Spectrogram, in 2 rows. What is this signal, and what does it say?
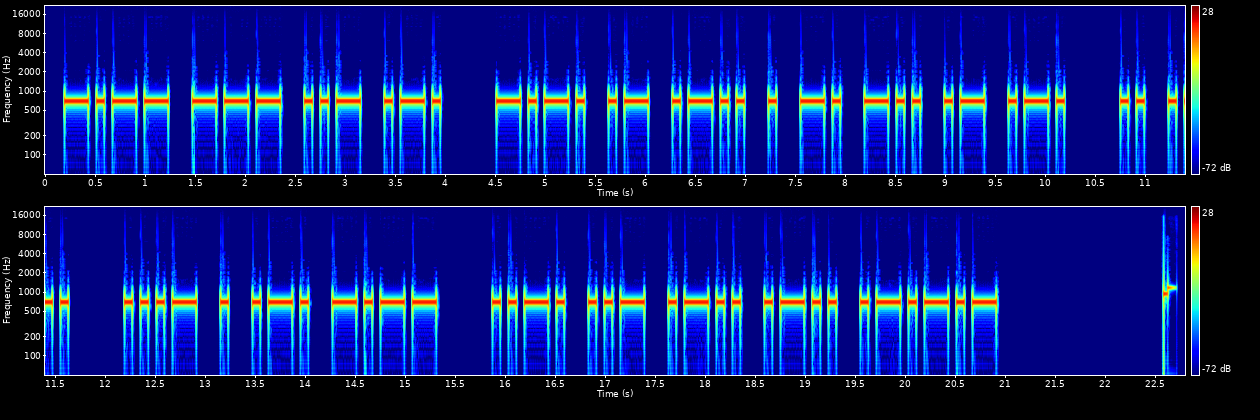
Morse code, heard as a keyed tone, about 16 wpm, 700 Hz. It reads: YOUR CALENDAR IS VERY FULL.
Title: Sentences from Top 1600 Words 15wpm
